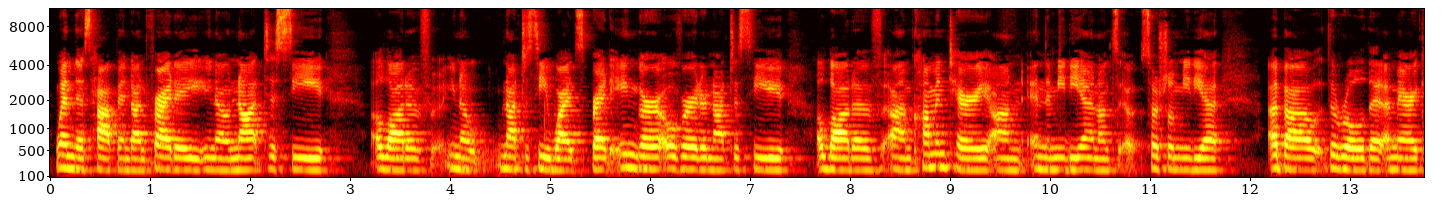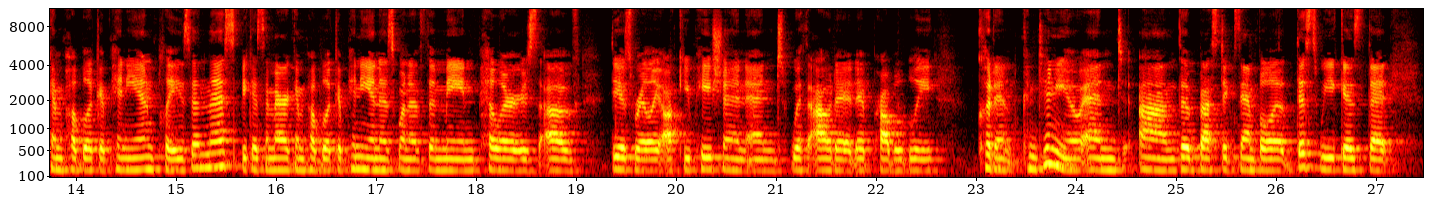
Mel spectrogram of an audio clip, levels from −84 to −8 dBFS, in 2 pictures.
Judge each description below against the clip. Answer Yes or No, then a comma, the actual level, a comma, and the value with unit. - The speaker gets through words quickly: No, average, 175 wpm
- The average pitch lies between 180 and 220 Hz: Yes, medium, 185 Hz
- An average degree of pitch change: No, narrow, 1.2 semitones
